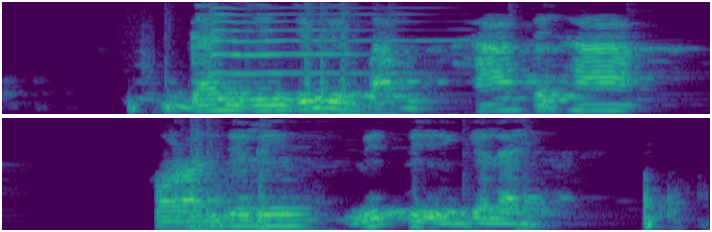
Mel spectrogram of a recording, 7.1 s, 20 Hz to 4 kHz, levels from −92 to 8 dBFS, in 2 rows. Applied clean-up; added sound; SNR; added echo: classical method WPE with log-MMSE.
